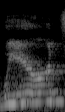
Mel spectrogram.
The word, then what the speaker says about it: Wyrd: Now, y'all, it takes place in a little town called Weird City, and they spell that funny W-Y-R-D for whatever reason, and y'all, it is filled with fascinating characters.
